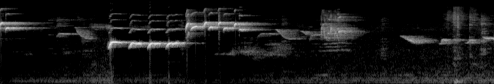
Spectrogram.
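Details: Brown-chested jungle flycatcher song meant to coax caged birds into frequent singing: high level whistles, then a rapid series of repeated short whistled notes, a few buzzier notes, and sliding whistles at the end.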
